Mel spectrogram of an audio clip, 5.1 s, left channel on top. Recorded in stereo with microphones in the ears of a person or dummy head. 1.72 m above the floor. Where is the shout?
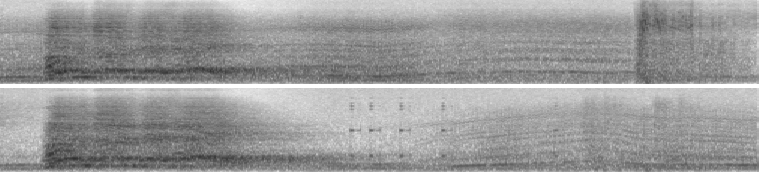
40° left (ahead or behind), 5.5 m.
